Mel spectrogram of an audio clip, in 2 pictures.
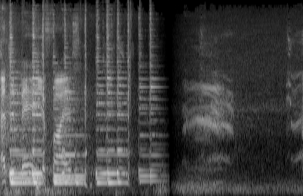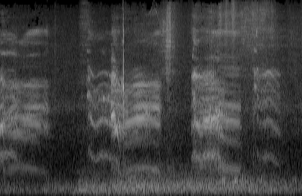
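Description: A ukulele tune plays and stops about three seconds in. Then a sleeping man snores four times, each snore about a second long and two seconds apart.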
